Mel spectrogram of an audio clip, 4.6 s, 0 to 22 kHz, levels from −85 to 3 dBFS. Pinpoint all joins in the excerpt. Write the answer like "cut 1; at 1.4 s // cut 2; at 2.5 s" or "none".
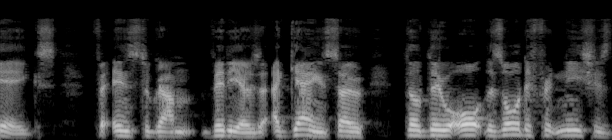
none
